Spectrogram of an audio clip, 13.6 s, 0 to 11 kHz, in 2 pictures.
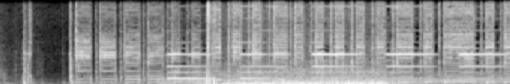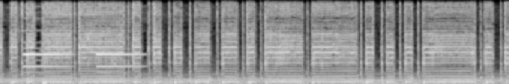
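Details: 2002 Saab 9-3 after engine overhaul, key on, won't run: fast irregular buzz and clicking from a relay under the dash, dash going crazy, fan cycling; caused by ECU needing new software, fixed by reflashing.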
